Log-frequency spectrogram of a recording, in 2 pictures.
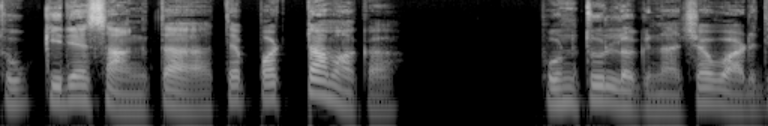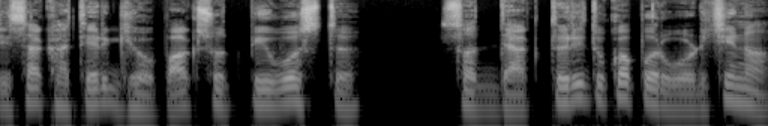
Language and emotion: Goan Konkani, sad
